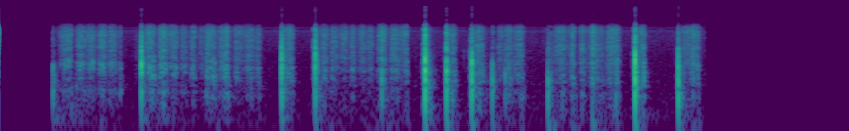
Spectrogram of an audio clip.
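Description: Pen writing on paper: scratchy strokes broken by sharp little taps. It stops about a second and a half before the end.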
